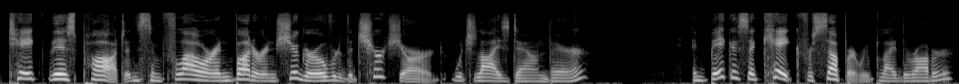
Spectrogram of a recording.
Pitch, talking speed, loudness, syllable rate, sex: 195 Hz, 175 wpm, -20 LUFS, 4.3 syllables/s, female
